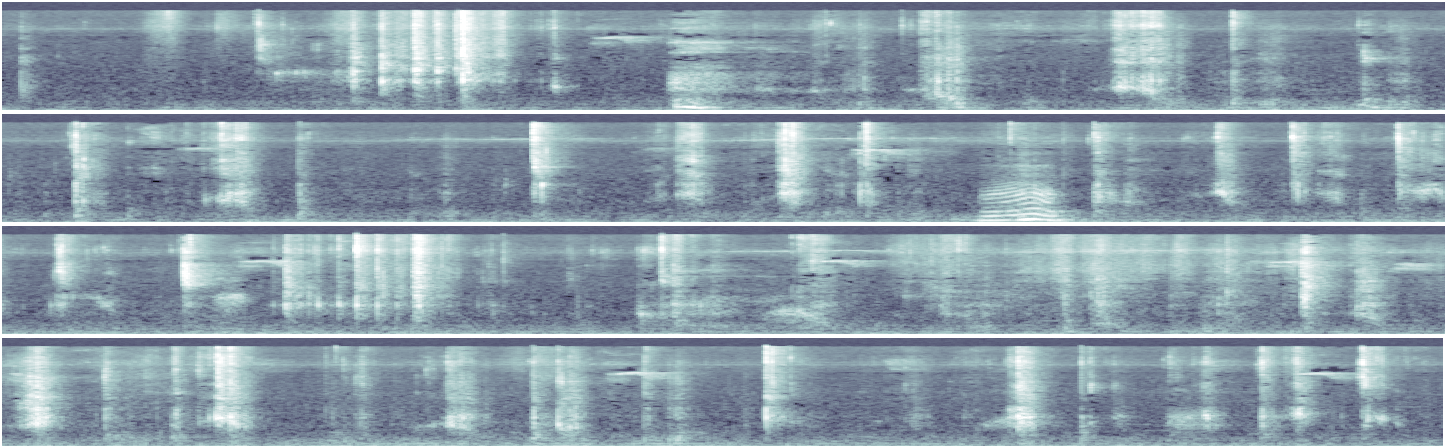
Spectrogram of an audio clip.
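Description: Close-up eating sounds of crisp toast spread with chocolate cream being bitten and chewed: many small crisp crunches in an uneven run. Two short murmurs come from the eater, one a few seconds in and one about halfway.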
